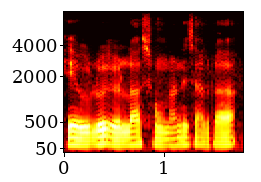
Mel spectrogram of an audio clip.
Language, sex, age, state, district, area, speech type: Bodo, male, 45-60, Assam, Baksa, urban, spontaneous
